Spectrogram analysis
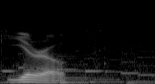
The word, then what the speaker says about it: gyro: wise it's zero oh okay zero in greek euro if you're in the us zero and if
